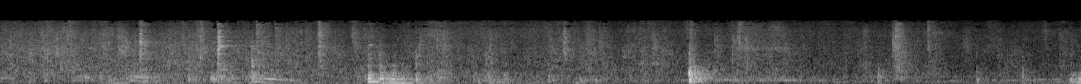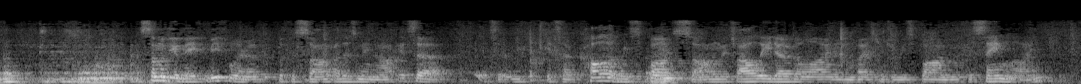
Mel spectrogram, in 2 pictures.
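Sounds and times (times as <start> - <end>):
chair being dragged and set down: 0.0 - 9.2, 9.8 - 12.8
speech: 12.3 - 21.6.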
